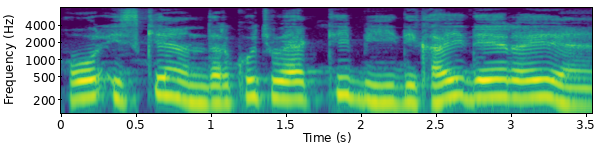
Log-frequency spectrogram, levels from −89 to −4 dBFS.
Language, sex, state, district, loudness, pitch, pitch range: Hindi, male, Uttar Pradesh, Saharanpur, -14 LUFS, 210 Hz, 185-225 Hz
